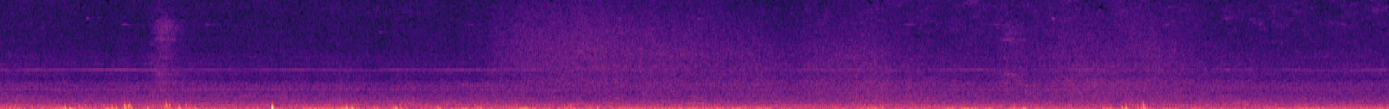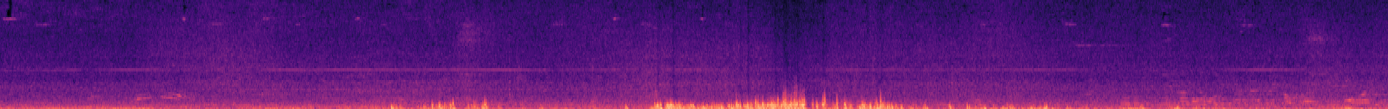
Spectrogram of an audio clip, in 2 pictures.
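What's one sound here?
A turntable rumbles low and steadily as it slowly turns a locomotive.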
